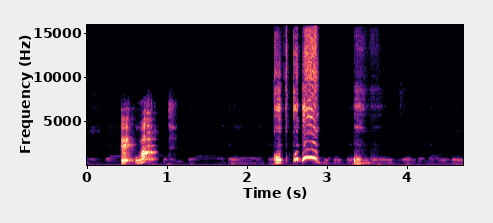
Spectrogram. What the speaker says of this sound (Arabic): ده صوت الفرخة ده ولا ايه؟ انت بتكاكي ليه؟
